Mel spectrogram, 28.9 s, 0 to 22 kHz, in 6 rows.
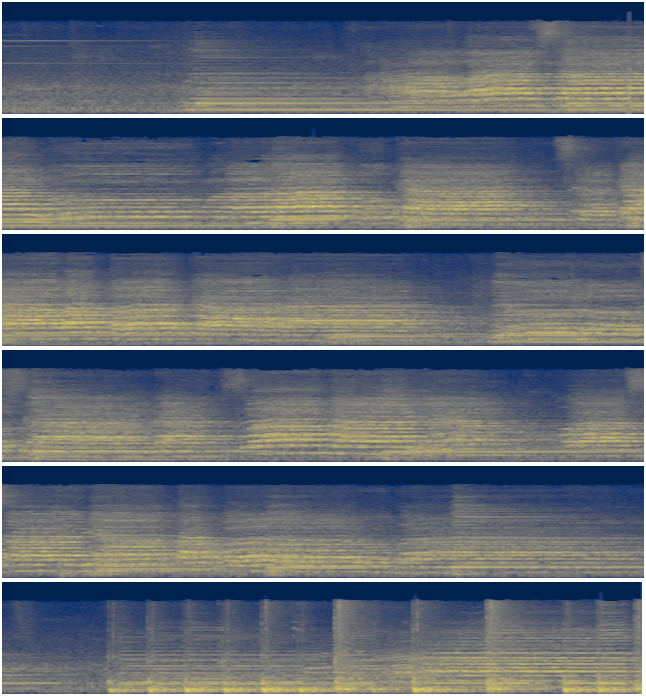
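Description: A small mixed group of singers sings an Indonesian worship song in chorus to acoustic guitar. About 25 seconds in, a cajón beat comes in and the music gets louder.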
